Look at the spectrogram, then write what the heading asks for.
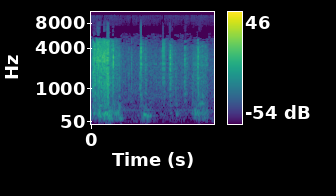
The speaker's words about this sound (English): Now, put it back in the deck. Now, shuffle the cards.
